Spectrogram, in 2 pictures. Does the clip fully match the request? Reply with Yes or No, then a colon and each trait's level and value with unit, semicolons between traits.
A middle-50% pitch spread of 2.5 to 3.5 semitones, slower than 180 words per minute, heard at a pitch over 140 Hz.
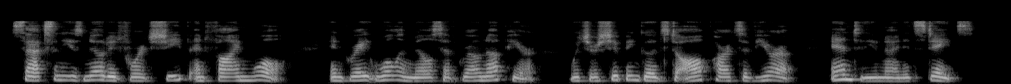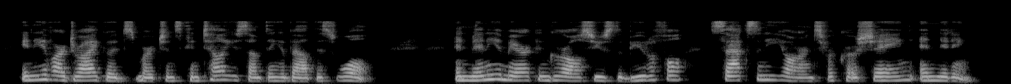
Yes: average, 2.9 semitones; average, 170 wpm; medium, 185 Hz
